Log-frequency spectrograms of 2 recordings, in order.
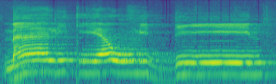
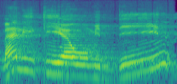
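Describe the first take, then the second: First: The vowel after the m is held long. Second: The vowel after the m is kept short. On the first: "Mimnya dua harakat dibaca panjang" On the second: "kalau ada orang yang bacanya pendek"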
